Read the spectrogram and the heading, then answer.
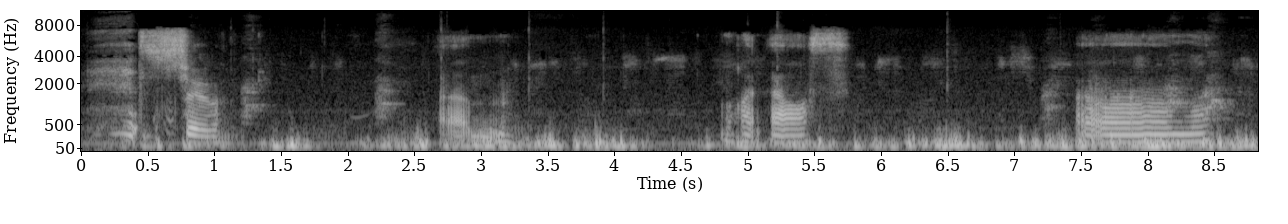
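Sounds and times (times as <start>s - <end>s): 
speech: 0.3s - 1.4s, 2.7s - 3.6s, 5.0s - 5.8s, 7.4s - 8.7s
tiny dog barking high-pitched: 1.2s - 1.5s, 2.1s - 2.4s, 7.2s - 7.5s, 8.1s - 8.8s.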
